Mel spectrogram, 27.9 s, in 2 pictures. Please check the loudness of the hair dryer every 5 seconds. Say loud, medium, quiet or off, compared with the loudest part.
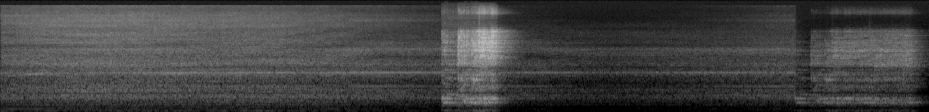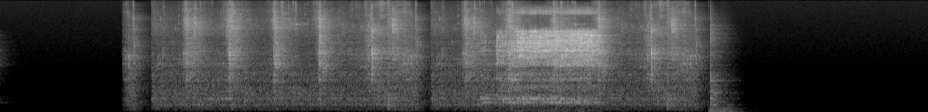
loud, medium, medium, off, off, off.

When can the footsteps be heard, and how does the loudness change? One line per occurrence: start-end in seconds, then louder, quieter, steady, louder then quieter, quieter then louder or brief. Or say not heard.
15.8-24.9 steady.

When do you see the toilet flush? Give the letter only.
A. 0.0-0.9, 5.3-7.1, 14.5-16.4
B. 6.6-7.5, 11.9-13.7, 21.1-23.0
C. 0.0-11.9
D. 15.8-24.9
B.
